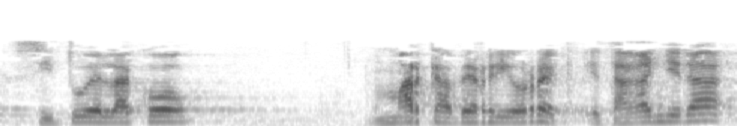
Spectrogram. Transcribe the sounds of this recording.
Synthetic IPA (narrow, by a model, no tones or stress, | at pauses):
sit̪ue̞lako̞ | maɾkaβe̞rio̞re̞ke̞t̪aɣ̞aɲe̞ɾa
